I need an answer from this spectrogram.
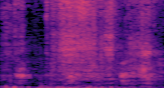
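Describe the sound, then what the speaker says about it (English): An excited dog pants rapidly and steadily outdoors in a backyard, close to the microphone, with continuous short breaths and no speech. "I'm watching my dog go crazy"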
